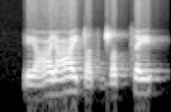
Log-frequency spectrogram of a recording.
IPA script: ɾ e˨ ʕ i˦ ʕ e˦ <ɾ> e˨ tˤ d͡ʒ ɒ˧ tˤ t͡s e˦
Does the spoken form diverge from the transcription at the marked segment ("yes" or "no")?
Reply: yes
